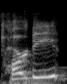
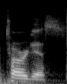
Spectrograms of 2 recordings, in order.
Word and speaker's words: TARDIS: Perhaps this is pronounced tardy in the Tooth and Claw? No, it's the TARDIS.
